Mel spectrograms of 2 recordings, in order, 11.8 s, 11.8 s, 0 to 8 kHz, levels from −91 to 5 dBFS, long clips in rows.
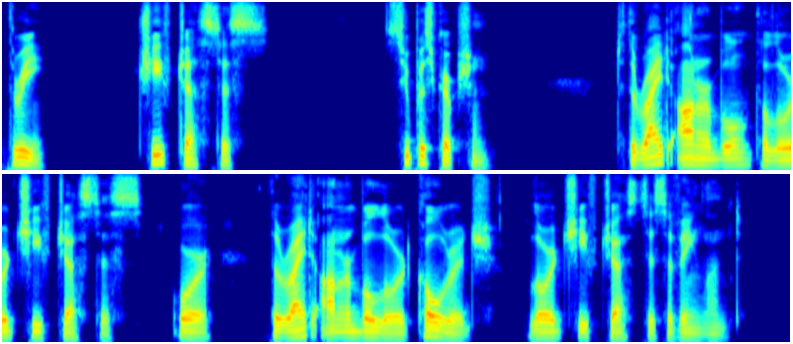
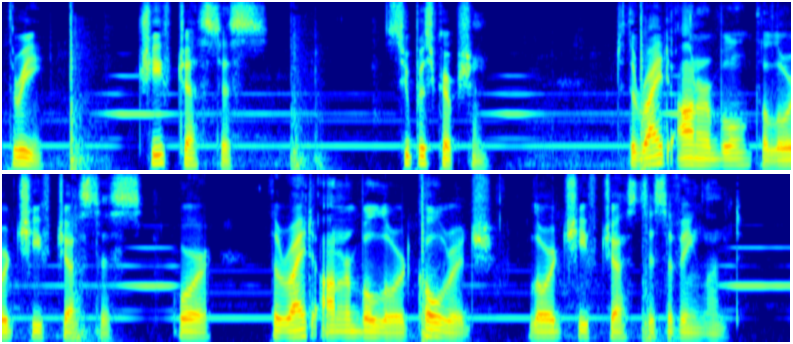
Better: first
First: none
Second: background sound (Wind instrument, woodwind instrument + Drawer open or close / Wood); 19 dB below the speech

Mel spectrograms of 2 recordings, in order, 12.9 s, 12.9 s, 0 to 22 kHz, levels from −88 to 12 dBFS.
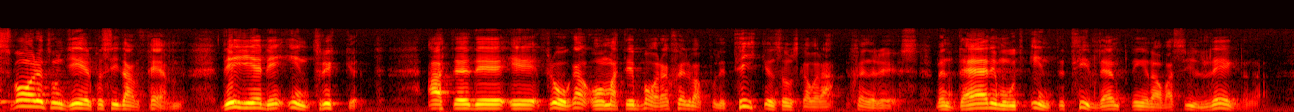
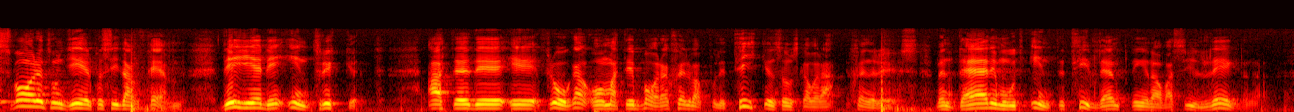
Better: first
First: none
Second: background sound (Fireworks); 20 dB below the speech

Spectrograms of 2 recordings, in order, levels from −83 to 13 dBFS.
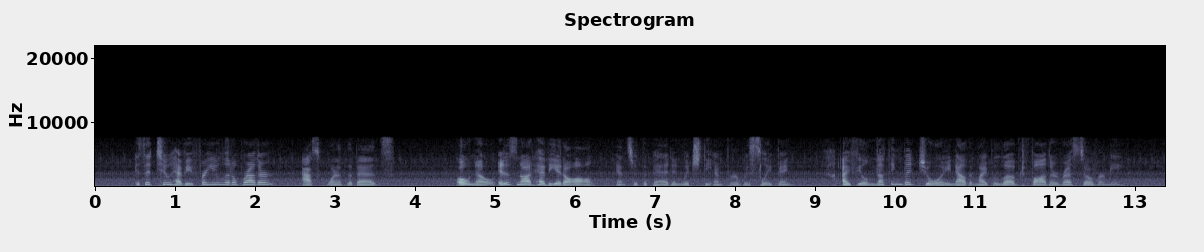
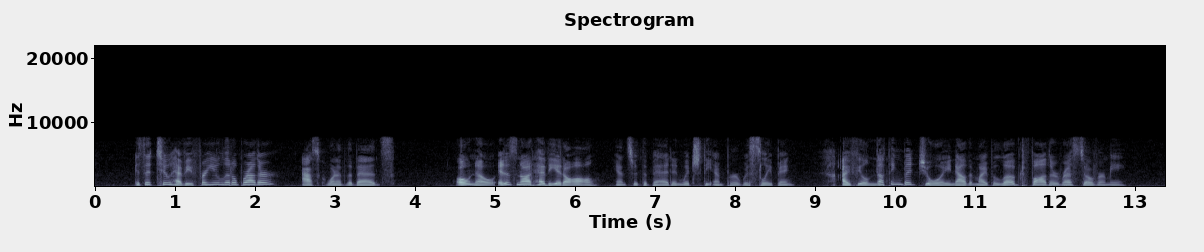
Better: second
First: background sound (Bus); 14 dB below the speech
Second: none

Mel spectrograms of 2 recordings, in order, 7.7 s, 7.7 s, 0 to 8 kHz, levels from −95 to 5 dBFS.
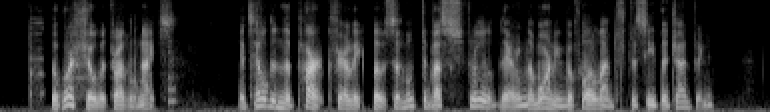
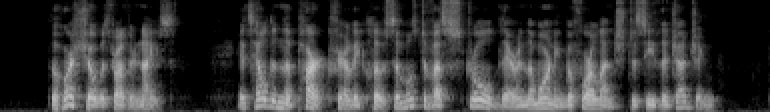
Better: second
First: noise reduction (neural diffusion model UNIVERSE++)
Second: none

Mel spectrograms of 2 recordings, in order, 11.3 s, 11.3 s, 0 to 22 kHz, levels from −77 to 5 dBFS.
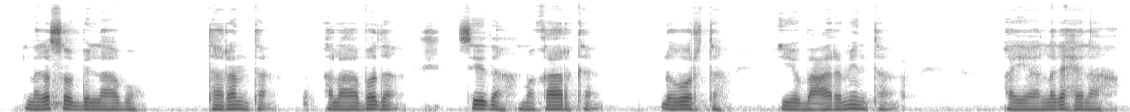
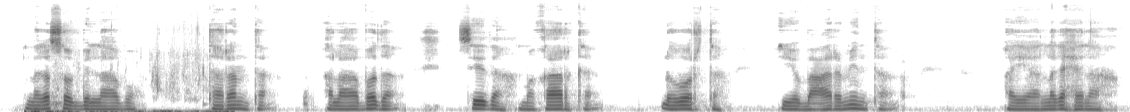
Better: first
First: none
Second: background sound (Splash, splatter); 2 dB below the speech

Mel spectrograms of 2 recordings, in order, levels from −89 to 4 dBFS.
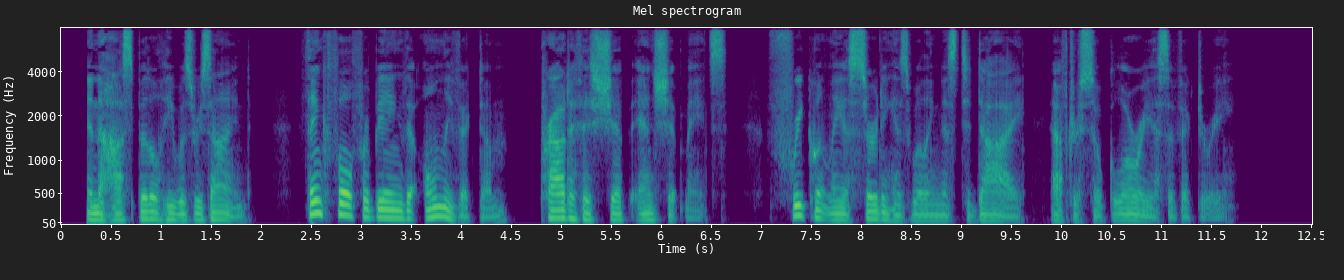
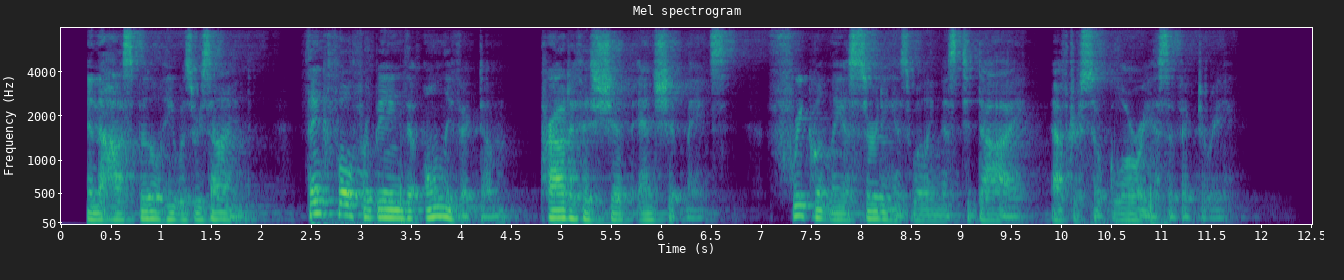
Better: first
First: none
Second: noise reduction (neural separator model SepFormer DNS4)

